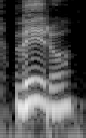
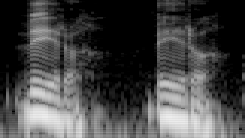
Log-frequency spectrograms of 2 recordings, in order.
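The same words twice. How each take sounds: First: Put-on high little-girl tag question; insistent child. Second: Low, grave woman's admission. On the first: Child demanding Annessa's agreement, insistent high voice. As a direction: demand a yes in a small, high voice. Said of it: "con accento che non ammetteva una risposta negativa". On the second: Woman conceding to the insistent child, grave low voice. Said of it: "ammise la donna con voce grave". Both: A narrator's reading.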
